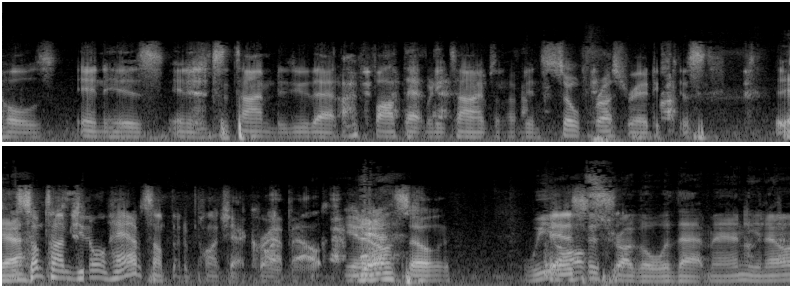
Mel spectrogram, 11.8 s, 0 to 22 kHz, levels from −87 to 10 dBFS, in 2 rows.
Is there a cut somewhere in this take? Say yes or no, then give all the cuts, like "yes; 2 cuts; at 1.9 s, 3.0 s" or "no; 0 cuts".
yes; 2 cuts; at 1.6 s, 3.2 s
